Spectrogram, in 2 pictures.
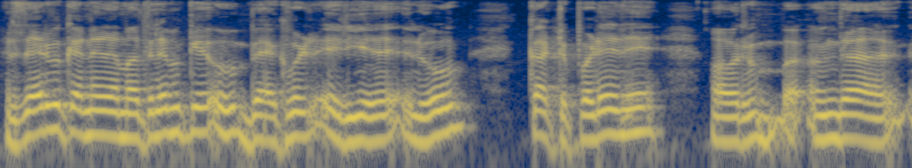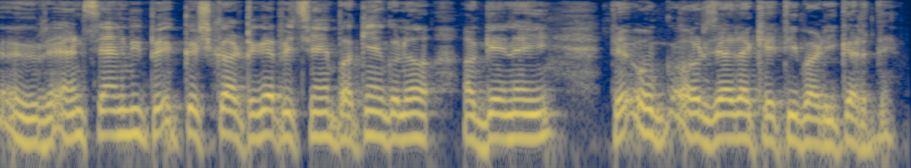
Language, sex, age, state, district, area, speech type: Dogri, male, 60+, Jammu and Kashmir, Jammu, urban, spontaneous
